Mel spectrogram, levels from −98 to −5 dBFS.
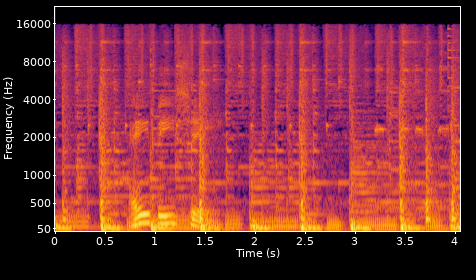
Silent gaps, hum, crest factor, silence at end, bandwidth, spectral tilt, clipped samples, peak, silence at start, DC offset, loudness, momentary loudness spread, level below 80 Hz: none; none; 18 dB; 0 s; 16.5 kHz; -5 dB/octave; under 0.1%; 0 dBFS; 0 s; under 0.1%; -20 LUFS; 7 LU; -24 dBFS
